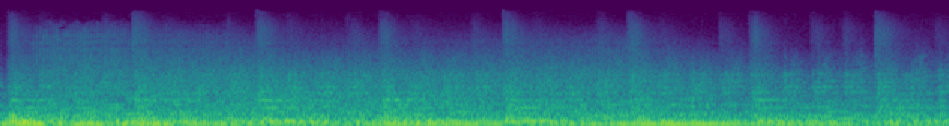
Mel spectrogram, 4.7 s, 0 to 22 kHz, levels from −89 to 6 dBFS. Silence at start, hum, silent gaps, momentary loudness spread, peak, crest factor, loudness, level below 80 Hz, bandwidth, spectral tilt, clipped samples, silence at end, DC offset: 0 s; none; none; 4 LU; -4 dBFS; 14 dB; -21 LUFS; -20 dBFS; 9.4 kHz; -7.5 dB/octave; under 0.1%; 0 s; under 0.1%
